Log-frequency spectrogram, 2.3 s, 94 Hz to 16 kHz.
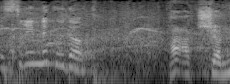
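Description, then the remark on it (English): A quiz show studio audience cheers and applauds loudly as a contestant answers correctly and is awarded 20 points, with excited whoops and shouts rising over a steady wash of clapping for a couple of seconds. “The crowd roars”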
